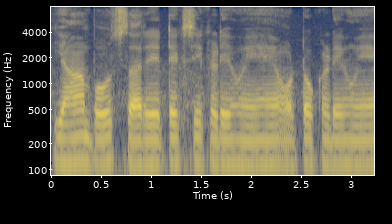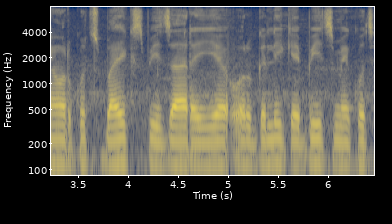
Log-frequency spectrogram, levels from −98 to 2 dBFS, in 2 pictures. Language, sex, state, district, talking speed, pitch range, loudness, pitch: Hindi, male, Rajasthan, Bikaner, 230 wpm, 110-115 Hz, -18 LUFS, 110 Hz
